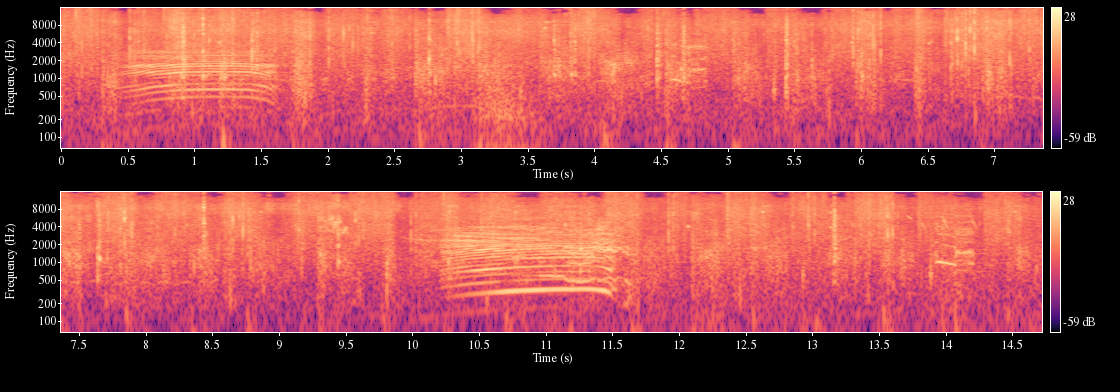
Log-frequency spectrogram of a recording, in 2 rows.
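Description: Cattle low on John Marston's small farm in Red Dead Redemption 2, two loud drawn-out moos a few seconds apart over soft footsteps and ambient farm noise.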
